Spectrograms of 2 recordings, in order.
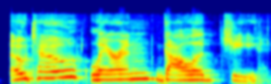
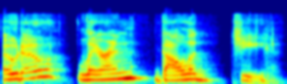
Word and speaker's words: Otolaryngology: All right, how do you pronounce that word? Let's get that out of the way. Otolaryngology.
